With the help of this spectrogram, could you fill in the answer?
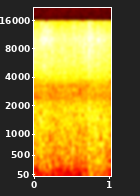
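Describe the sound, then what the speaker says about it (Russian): Heavy rain begins in a pine forest, a brief dense hiss of drops pattering on foliage and ground. "То дождь начался"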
